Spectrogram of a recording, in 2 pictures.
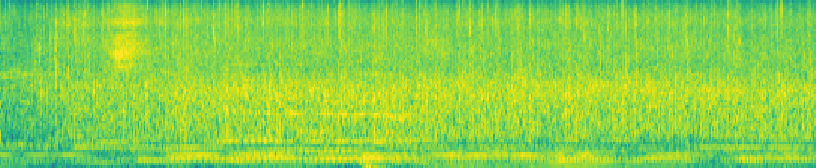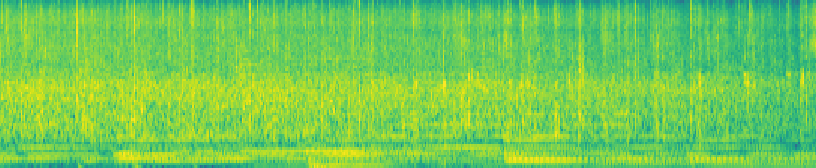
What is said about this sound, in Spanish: ¿Cuánto le pueden dar un aplauso a Dios?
